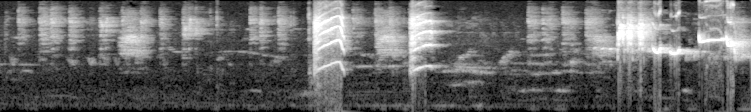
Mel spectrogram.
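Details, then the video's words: Oriental magpie-robin song used to get a non-singing bird going: soft repeated chattering notes, two loud rising sweeps, then a loud run of buzzy trills and whistles. "suara terapi kacer macet bunyi"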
